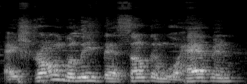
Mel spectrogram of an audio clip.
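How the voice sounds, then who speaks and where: Here a brash podcast host lectures his viewers during a casual monologue set in a hookah lounge, his slight Southern US twang coming through. He has a fairly high voice and speaks at normal speed. The recording is distant and off-mic, roomy, with music underneath.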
